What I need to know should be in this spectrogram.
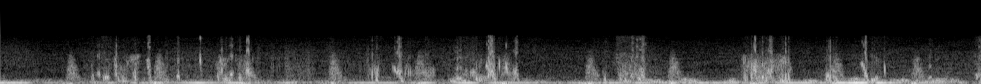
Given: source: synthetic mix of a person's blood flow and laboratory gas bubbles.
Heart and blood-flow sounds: Doppler ultrasound of blood flow; subclavian vein
0.90-1.40 s: bubbles
1.45-1.53 s: bubbles
1.75-1.81 s: bubbles
1.98-2.04 s: bubbles
2.15-2.54 s: bubbles
3.69-3.82 s: bubbles
3.91-4.36 s: bubbles
4.47-5.21 s: bubbles
6.02-6.09 s: bubbles
6.15-6.48 s: bubbles
7.40-7.93 s: bubbles
8.24-8.43 s: bubbles
8.60-8.88 s: bubbles
9.28-9.33 s: bubbles
9.74-9.82 s: bubbles
From the record:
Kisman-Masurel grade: 232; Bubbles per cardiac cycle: several, 3 to 8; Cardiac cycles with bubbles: 50 to 99%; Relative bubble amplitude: moderate (0.250 to 0.450); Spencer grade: 3 (all of the cardiac periods contain showers or single bubble signals, but not dominating or overriding the cardiac motion signals); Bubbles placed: anywhere in the cardiac cycle

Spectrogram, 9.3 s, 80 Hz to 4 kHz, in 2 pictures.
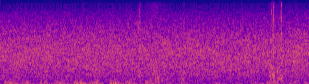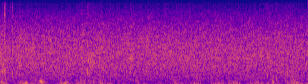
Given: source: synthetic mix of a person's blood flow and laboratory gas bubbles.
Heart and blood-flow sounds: Doppler ultrasound of blood flow; precordium
2.06-2.15 s: bubbles
2.19-2.48 s: bubbles
2.73-2.80 s: bubbles
4.02-4.31 s: bubbles
4.63-4.86 s: bubbles
4.90-4.96 s: bubbles
5.79-6.17 s: bubbles
8.61-8.72 s: bubbles
8.74-9.10 s: bubbles
From the record:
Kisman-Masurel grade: 222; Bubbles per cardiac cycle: several, 3 to 8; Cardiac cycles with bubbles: 10 to 50%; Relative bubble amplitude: moderate (0.250 to 0.450); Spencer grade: 2 (many but less than half of the cardiac periods contain bubble signals, singularly or in groups); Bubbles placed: anywhere in the cardiac cycle

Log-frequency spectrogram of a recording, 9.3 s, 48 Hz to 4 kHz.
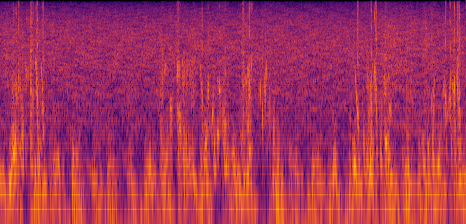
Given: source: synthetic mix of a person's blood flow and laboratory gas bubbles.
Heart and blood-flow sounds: Doppler ultrasound of blood flow; precordium
0.20-0.96 s: bubbles
3.20-3.50 s: bubbles
3.53-3.92 s: bubbles
4.00-4.67 s: bubbles
4.82-5.09 s: bubbles
5.16-5.60 s: bubbles
7.08-7.85 s: bubbles
8.54-8.74 s: bubbles
8.85-9.28 s: bubbles
From the record:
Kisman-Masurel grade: 332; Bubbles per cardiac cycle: rolling drumbeat, 9 or more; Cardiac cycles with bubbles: 50 to 99%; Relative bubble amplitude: moderate (0.250 to 0.450); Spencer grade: 3 (all of the cardiac periods contain showers or single bubble signals, but not dominating or overriding the cardiac motion signals); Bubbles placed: anywhere in the cardiac cycle

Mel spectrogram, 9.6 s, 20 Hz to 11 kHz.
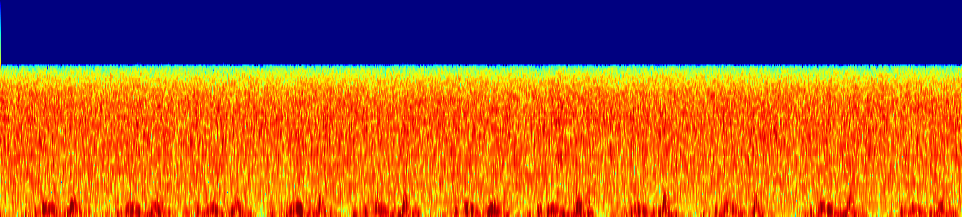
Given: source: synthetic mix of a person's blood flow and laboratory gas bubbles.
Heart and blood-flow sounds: Doppler ultrasound of blood flow; precordium
5.85-5.92 s: bubbles
From the record:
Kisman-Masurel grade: 113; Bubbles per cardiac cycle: 1 to 2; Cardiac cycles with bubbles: 1 to 10%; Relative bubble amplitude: loud (0.450 to 0.775); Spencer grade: 1 (occasional bubble signal discernible with the cardiac motion signal, with majority of cardiac periods free of bubbles); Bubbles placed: anywhere in the cardiac cycle

